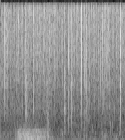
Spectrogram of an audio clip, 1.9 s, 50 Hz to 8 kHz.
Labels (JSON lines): {"label": "biophony, growl", "recorder": "SoundTrap 600 or HydroMoth"}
